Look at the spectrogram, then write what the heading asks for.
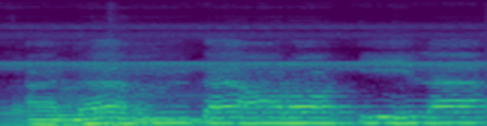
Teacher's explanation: Jadi kita membaca itu mimnya mati itu harus dikenyangkan dulu, dipas kenyang.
